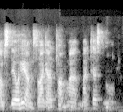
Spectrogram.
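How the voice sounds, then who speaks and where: A man's bright, sharp voice at a fairly quick pace with ordinary pitch variation. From Miami, Florida (Liberty City). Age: 60s. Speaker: speaker at a Moorish study gathering. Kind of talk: casual testimony. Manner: animated, excitable.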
